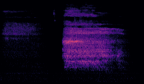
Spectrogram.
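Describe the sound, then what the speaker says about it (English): Deep breathing during a yoga session: a soft, quiet inhale followed by a louder, longer breathy exhale, close to the microphone. "Take a couple breaths."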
